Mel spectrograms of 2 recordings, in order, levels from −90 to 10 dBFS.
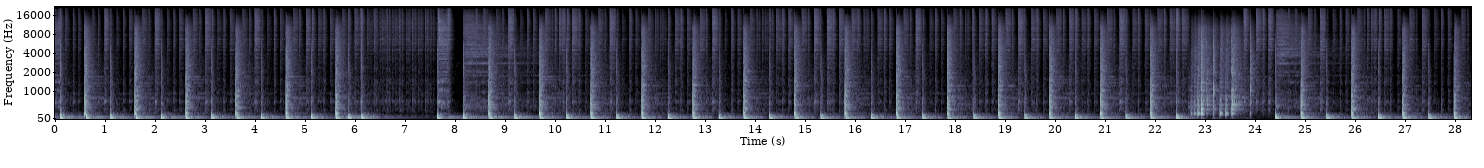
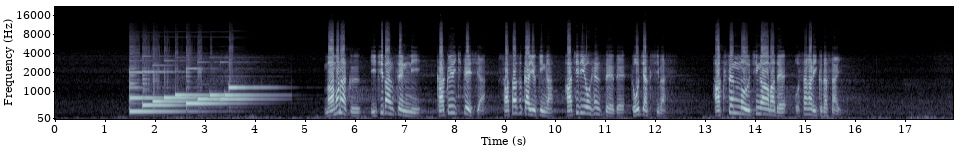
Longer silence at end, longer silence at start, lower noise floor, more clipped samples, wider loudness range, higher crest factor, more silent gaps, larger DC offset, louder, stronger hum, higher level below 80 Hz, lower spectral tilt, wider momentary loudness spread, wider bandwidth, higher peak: second, 0.1 s vs 2.3 s; second, 0 s vs 1.5 s; second, -47 dBFS vs -65 dBFS; neither; about the same, 2 LU vs 4 LU; about the same, 22 dB vs 20 dB; neither; neither; second, -27 LUFS vs -19 LUFS; neither; first, -28 dBFS vs -58 dBFS; first, -5 dB/octave vs -3 dB/octave; about the same, 12 LU vs 14 LU; first, over 20 kHz vs 12 kHz; about the same, -2 dBFS vs -2 dBFS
